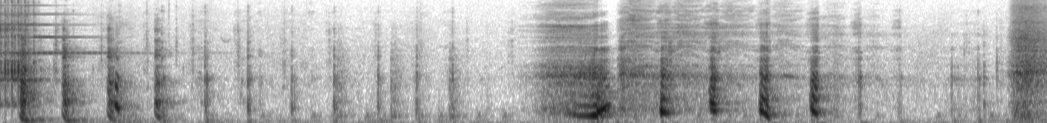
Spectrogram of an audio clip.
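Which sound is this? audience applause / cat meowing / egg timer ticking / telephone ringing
egg timer ticking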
